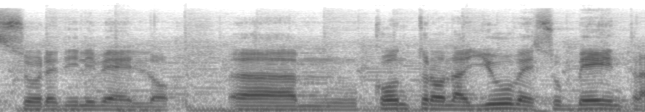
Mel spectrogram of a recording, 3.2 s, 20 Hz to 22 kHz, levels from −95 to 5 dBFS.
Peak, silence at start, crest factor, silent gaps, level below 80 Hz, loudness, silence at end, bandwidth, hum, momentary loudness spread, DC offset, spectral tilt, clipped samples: -8 dBFS; 0 s; 20 dB; none; -50 dBFS; -28 LUFS; 0 s; 16.5 kHz; none; 8 LU; under 0.1%; -4 dB/octave; under 0.1%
